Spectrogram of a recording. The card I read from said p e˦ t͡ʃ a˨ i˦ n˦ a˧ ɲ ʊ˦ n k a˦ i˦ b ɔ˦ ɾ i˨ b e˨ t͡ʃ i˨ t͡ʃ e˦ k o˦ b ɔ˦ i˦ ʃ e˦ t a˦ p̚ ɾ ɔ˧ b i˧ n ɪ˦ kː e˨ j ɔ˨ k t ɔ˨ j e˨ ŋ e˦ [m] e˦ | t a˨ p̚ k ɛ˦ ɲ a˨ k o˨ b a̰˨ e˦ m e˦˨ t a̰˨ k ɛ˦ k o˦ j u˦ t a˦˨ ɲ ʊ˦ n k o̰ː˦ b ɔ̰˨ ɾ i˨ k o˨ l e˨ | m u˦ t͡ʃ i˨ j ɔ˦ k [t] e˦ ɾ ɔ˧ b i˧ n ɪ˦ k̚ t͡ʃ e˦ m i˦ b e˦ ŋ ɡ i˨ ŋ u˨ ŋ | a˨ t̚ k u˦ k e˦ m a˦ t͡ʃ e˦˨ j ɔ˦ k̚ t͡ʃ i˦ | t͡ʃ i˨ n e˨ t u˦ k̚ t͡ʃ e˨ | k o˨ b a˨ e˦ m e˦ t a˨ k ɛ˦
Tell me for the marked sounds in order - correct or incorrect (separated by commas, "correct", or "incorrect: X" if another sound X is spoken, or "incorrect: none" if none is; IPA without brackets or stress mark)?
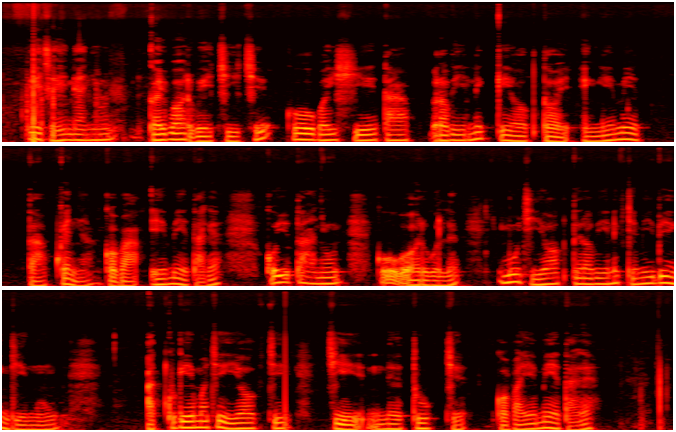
correct, correct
